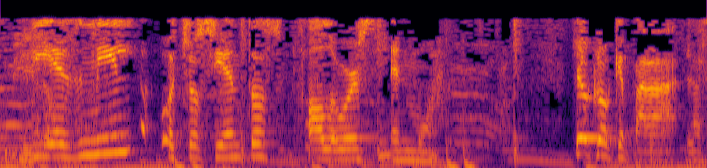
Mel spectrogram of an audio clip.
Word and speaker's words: Moi: Pero es muy fácil, es revista MOA, que se escribe M-O-I. – Y acuérdense que cuando la vean, ustedes digan ¡Mua! Y aparte, ahorita buscamos el número de ¡Mua!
